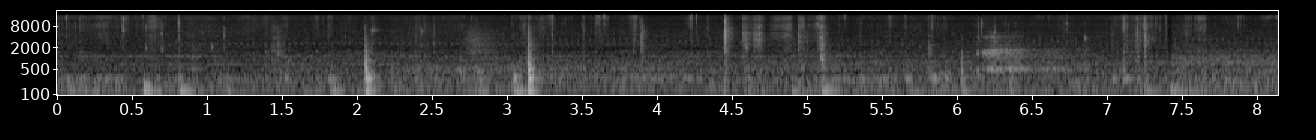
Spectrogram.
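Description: Fingers rub and press on soft rubber.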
